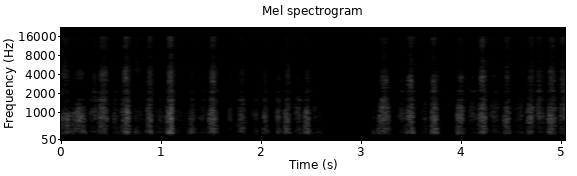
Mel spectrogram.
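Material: Cardboard.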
